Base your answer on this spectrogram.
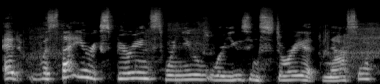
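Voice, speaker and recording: A woman hosting an online interview in a reflective, conversational way, measured and thoughtful. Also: on the high side, expressive, darkish tone. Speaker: interview host. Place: online video call.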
